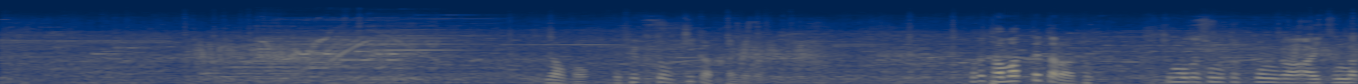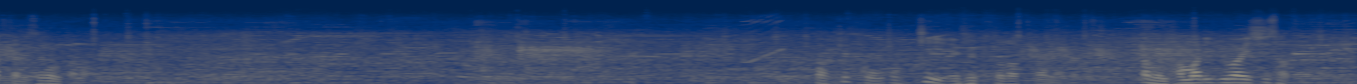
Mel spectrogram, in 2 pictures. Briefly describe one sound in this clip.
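A slot machine plays electronic jingles and effects.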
